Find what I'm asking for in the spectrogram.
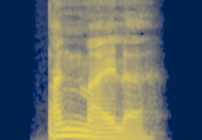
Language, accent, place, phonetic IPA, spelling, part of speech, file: German, Germany, Berlin, [ˈbanˌmaɪ̯lə], Bannmeile, noun, De-Bannmeile.ogg
- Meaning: 1. area around a city governed by special trade laws 2. protective area around certain government buildings in Germany, especially the Bundestag, where demonstrations are illegal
